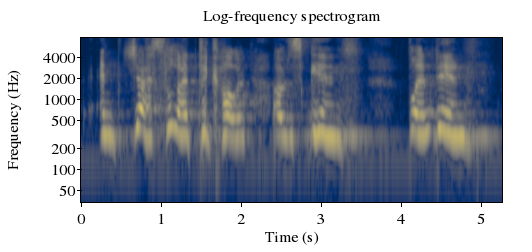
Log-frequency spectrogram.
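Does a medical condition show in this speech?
Yes: stroke; right arm and hand paralyzed, memory and speech critically affected; about 14 years since onset, speech slowly regained after over 6 years; over 6 years unable to speak, read or write, struggled to recite with effortful breath.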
